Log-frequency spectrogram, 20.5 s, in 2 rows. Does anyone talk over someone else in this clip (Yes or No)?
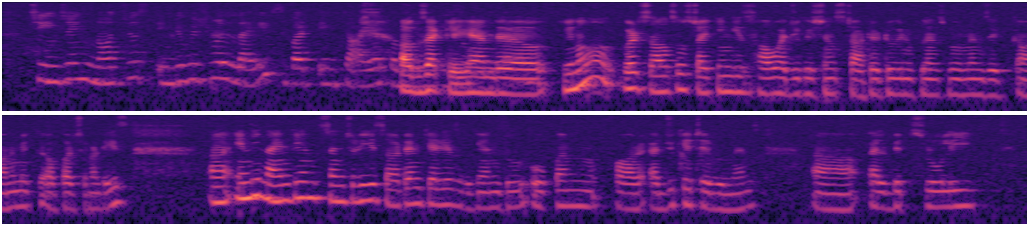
Yes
